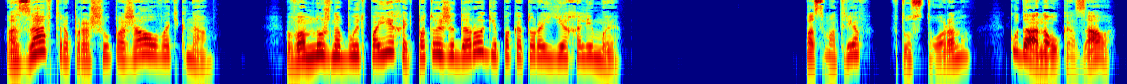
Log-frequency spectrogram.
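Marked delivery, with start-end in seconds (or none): 0.0-6.2 high, emphatic noblewoman voice; raised pitch, courteous and commanding invitation; gracious hostess. Acted. Lady inviting travellers to visit tomorrow, gracious high voice.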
